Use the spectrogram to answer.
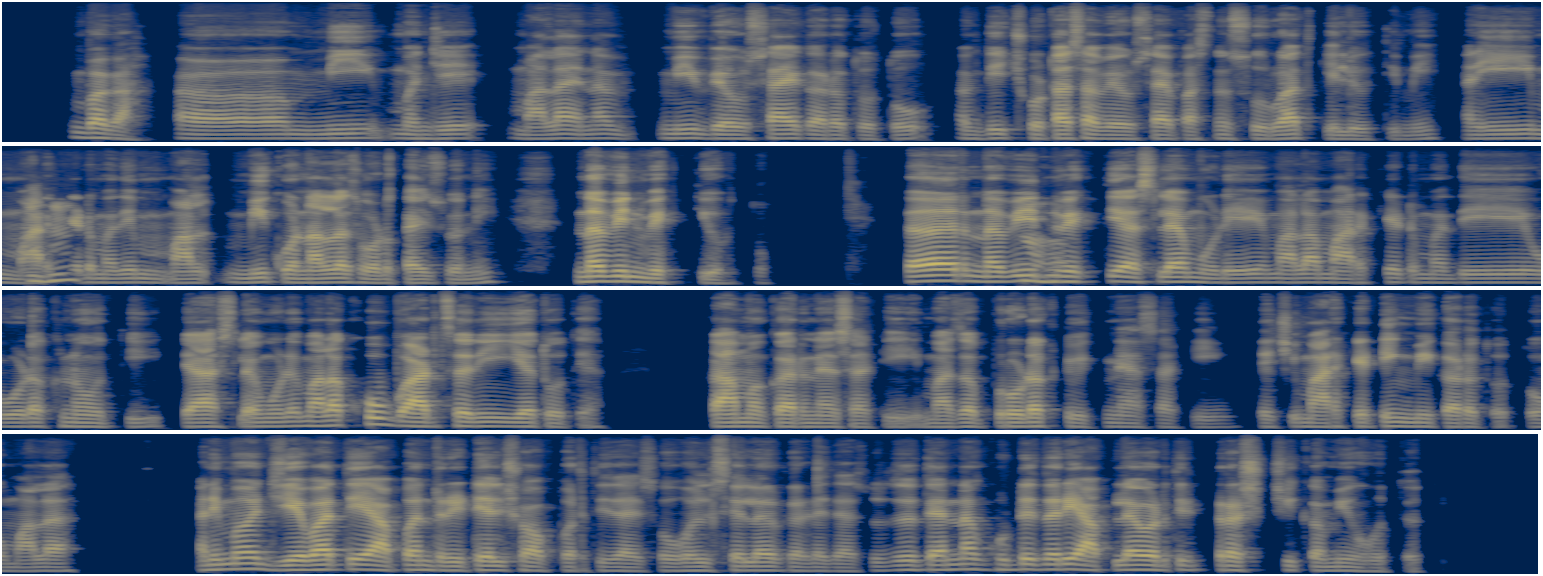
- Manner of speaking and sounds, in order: in English: "प्रोडक्ट"; in English: "रिटेल शॉपवरती"; in English: "होल्सेलरकडे"; in English: "ट्रस्टची"
- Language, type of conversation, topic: Marathi, podcast, नेटवर्किंगमध्ये सुरुवात कशी करावी?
